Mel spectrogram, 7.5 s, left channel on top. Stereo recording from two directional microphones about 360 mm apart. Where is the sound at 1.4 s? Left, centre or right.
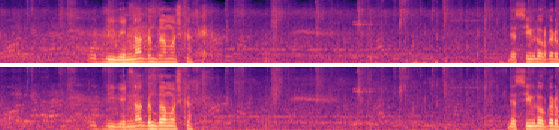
Centre.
